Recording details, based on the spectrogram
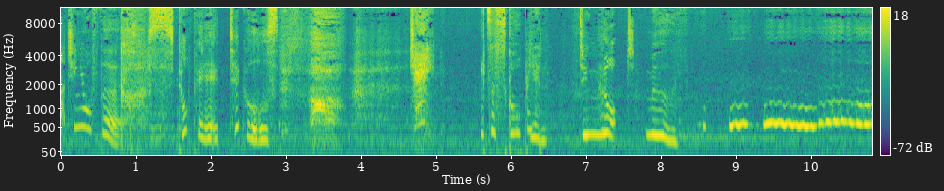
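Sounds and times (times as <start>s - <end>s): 
speech: 0.0s - 4.0s, 5.6s - 9.0s
person imitating an owl hoot: 8.9s - 10.8s.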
